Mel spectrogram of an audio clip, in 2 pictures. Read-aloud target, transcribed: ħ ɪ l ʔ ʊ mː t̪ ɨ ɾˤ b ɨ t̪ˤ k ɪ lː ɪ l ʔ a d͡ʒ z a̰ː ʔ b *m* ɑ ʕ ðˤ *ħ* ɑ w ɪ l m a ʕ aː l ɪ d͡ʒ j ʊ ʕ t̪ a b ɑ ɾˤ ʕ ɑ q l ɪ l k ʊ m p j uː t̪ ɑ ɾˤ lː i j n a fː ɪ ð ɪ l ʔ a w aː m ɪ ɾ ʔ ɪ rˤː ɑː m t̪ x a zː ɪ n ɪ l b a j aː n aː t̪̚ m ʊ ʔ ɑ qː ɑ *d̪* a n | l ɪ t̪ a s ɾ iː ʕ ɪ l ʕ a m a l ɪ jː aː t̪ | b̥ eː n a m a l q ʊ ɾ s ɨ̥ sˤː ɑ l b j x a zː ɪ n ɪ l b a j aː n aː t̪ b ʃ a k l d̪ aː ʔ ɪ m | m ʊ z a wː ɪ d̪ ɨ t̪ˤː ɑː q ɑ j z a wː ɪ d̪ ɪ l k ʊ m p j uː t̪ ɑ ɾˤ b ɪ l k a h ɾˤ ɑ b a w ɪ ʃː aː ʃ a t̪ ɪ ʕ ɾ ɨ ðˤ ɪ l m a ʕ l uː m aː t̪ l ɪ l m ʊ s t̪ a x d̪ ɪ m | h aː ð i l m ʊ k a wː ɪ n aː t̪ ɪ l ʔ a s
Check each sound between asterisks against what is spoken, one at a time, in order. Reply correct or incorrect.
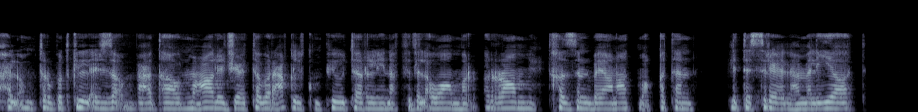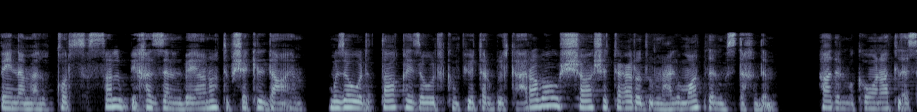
incorrect: b, incorrect: h, incorrect: t̪

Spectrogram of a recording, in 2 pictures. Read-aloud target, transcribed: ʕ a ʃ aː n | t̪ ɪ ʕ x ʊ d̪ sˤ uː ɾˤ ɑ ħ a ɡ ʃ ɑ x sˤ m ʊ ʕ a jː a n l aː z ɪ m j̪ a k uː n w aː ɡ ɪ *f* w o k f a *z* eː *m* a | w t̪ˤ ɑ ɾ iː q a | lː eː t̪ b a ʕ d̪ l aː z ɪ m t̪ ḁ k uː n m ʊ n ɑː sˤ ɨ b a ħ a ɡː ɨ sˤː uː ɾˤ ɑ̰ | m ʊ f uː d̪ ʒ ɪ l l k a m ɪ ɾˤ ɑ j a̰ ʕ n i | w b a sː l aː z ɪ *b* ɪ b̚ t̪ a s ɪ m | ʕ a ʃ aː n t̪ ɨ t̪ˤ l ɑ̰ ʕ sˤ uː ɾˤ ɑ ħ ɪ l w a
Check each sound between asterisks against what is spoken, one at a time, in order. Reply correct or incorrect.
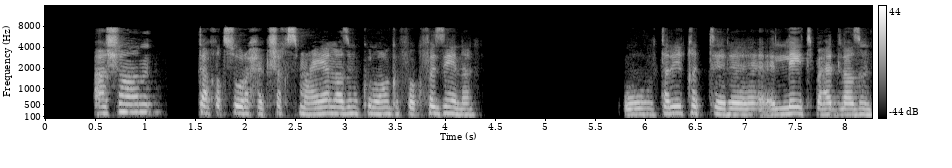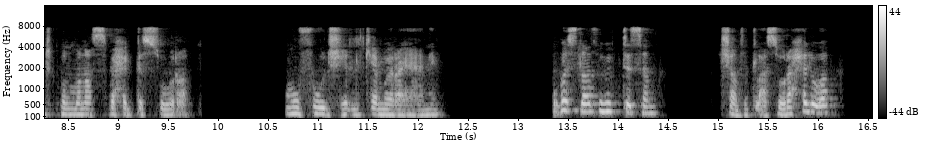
correct, correct, incorrect: n, incorrect: m

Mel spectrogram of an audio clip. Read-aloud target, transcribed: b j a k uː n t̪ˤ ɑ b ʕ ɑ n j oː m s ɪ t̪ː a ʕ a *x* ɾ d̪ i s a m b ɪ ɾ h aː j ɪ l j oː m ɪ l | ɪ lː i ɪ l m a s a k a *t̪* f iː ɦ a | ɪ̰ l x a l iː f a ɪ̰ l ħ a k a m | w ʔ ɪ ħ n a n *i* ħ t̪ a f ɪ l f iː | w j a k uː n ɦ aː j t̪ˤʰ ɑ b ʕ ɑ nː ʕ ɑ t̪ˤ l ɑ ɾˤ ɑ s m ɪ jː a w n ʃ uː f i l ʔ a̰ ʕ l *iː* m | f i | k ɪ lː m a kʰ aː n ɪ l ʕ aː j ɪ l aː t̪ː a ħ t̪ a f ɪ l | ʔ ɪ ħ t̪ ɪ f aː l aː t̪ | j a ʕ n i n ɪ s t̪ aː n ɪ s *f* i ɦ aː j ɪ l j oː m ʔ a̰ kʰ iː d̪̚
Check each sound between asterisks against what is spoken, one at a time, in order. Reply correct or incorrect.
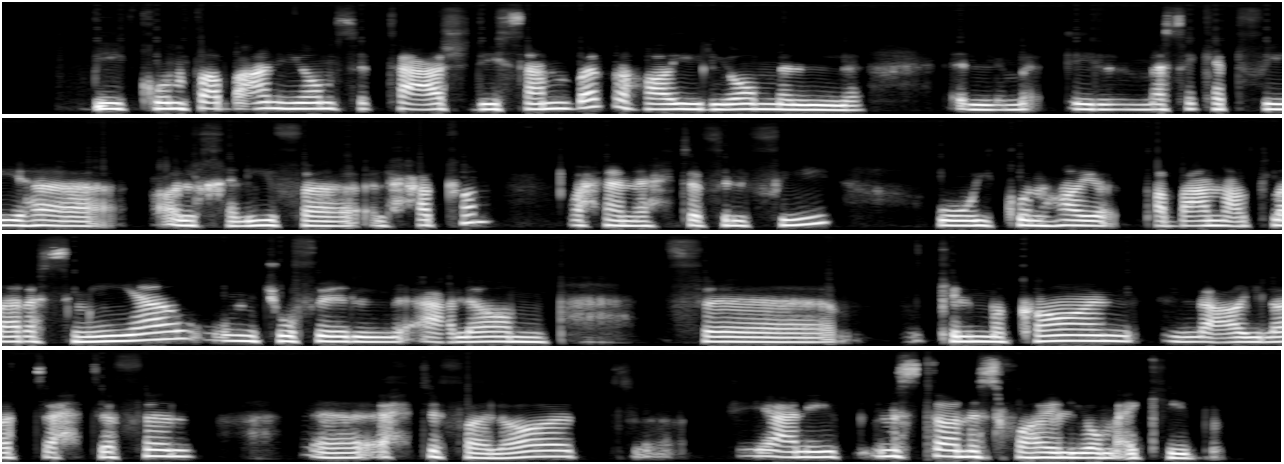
incorrect: ʃ, correct, incorrect: ɪ, incorrect: aː, correct

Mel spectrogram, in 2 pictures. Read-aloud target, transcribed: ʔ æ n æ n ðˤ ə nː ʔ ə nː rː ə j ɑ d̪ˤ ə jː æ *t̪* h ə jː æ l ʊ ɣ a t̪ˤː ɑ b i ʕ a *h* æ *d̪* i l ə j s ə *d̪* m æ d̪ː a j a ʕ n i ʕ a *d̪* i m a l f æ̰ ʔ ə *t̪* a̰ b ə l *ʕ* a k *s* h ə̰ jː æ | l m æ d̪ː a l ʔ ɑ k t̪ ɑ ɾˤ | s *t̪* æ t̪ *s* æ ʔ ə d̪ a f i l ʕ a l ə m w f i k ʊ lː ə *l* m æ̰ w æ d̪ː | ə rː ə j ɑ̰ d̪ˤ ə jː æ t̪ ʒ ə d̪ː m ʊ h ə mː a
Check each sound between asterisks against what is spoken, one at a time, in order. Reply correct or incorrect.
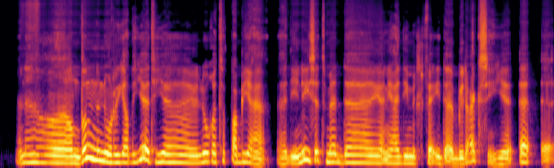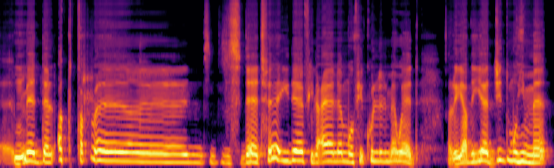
correct, correct, correct, incorrect: t̪, correct, incorrect: d̪, correct, correct, incorrect: d̪, incorrect: f, correct

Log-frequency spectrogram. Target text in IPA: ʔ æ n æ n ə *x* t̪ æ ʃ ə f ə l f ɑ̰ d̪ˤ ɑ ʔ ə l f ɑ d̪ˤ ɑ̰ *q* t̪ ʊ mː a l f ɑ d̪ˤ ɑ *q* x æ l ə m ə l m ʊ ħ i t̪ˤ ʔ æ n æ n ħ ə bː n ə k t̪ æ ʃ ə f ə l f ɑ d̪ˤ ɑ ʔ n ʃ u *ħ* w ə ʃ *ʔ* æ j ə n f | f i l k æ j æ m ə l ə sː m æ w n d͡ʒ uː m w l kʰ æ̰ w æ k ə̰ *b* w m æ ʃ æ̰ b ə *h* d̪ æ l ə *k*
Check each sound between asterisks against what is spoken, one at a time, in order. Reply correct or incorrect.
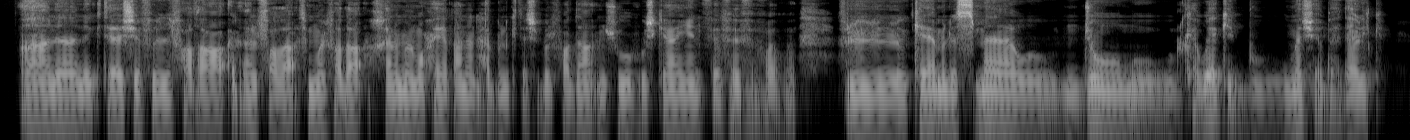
incorrect: k, incorrect: ʔ, incorrect: ʔ, incorrect: f, incorrect: k, correct, correct, correct

